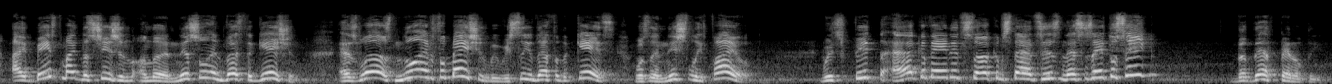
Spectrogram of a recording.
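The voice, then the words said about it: Put-on Russian accent. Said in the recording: “I'm going to say it in a Russian accent”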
